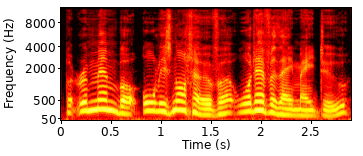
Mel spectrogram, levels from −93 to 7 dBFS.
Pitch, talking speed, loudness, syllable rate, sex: 170 Hz, 205 wpm, -15 LUFS, 5.6 syllables/s, male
